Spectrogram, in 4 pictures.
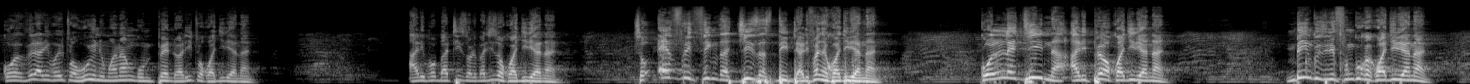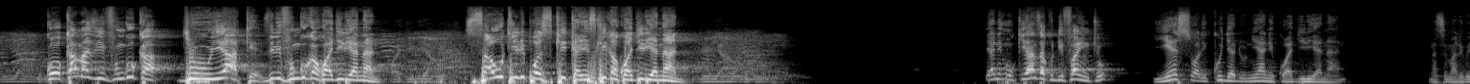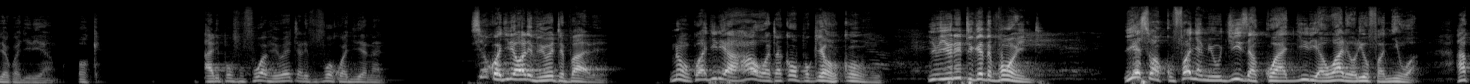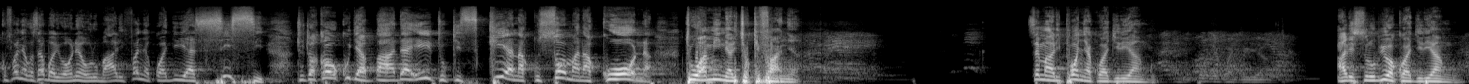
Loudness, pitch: -16 LUFS, 170 Hz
